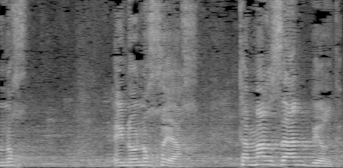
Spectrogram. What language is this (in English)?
Hebrew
